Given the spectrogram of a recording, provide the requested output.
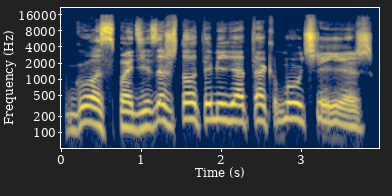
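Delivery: slow, moaning lament. Acted. Oleg moans to God about the prince, slow groaning lament. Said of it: "простонал я".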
